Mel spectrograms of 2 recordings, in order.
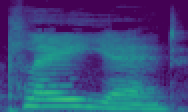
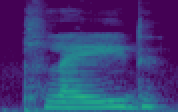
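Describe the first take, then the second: First: The ending is said as an extra syllable. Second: The ending is only a final d sound. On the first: The speaker calls it wrong. "we don't say" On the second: The speaker calls it right. "we're not going to add a syllable to those words"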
